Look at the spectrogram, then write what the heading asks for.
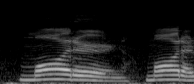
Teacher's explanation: Americanos falam mais modern, modern, como se fosse um R que a gente tem aqui no português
